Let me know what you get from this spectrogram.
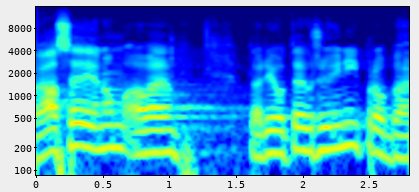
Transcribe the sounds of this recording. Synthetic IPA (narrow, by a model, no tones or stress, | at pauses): jaːsɛjɛno̞ma̰lɛ | t̪adɪot̪ɛvr̝uujɪniːpɾoblɛː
